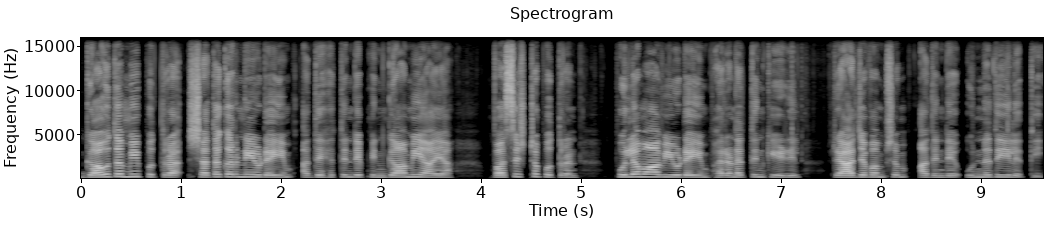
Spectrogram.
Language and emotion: Malayalam, neutral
